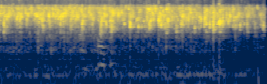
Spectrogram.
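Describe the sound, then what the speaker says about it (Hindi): Kebabs frying in ghee give off a loud, steady, hissing sizzle with crackling spatter throughout, heard up close with no talk. "इस तरह से आपने तमाम कबाब फ्राई करके रख लेने हैं।"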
